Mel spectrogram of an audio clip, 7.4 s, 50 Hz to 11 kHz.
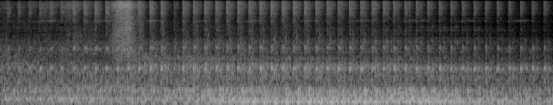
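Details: Electrolux Perfect Wash 16 kg (LP16) washer spinning sneakers at about 630 rpm: loud rhythmic thumping about three times a second over steady hum, machine shaking and possibly not levelled.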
